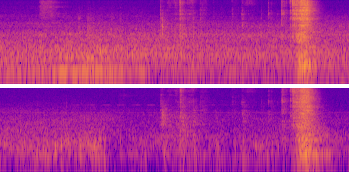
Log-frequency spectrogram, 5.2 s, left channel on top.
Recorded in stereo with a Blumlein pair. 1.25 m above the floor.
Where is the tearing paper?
30° left, 0.6 m.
